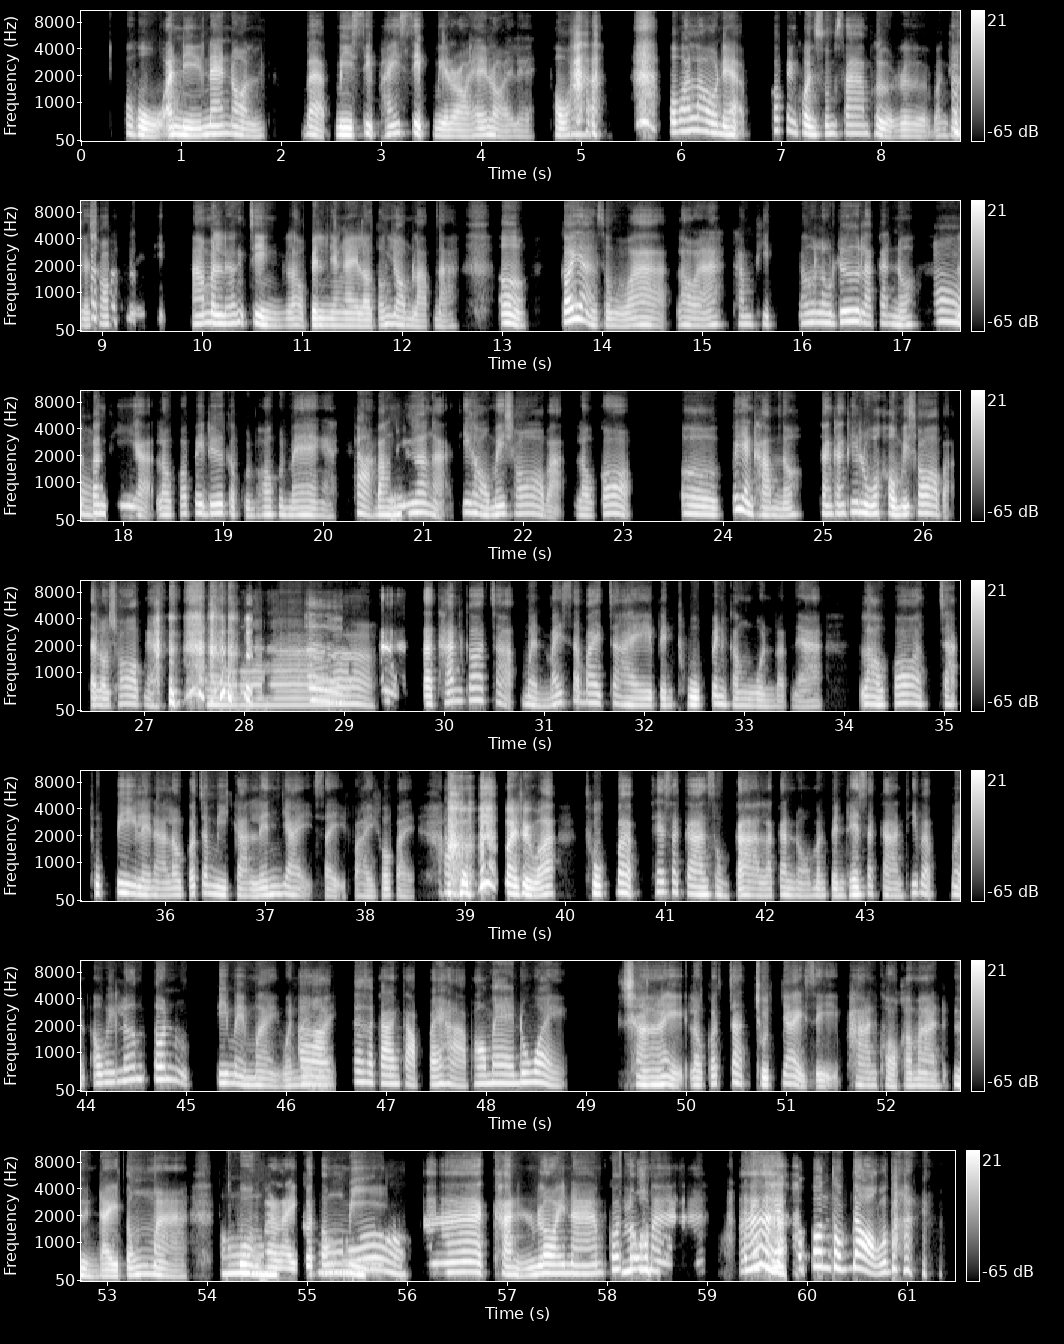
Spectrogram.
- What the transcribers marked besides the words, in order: laughing while speaking: "ว่า"; chuckle; other background noise; tapping; drawn out: "อา"; laugh; chuckle; laughing while speaking: "เหรอ !"; other noise; laughing while speaking: "เปล่าเนี่ย ?"
- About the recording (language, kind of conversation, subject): Thai, podcast, คำพูดที่สอดคล้องกับการกระทำสำคัญแค่ไหนสำหรับคุณ?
